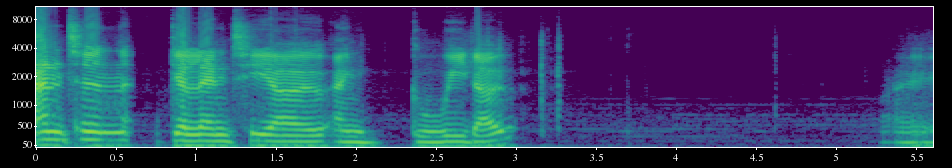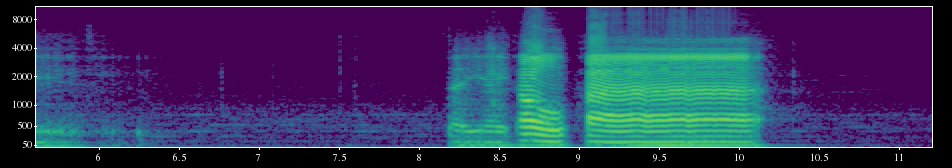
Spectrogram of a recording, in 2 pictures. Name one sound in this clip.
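A man talks with animation into a close microphone, with pauses.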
